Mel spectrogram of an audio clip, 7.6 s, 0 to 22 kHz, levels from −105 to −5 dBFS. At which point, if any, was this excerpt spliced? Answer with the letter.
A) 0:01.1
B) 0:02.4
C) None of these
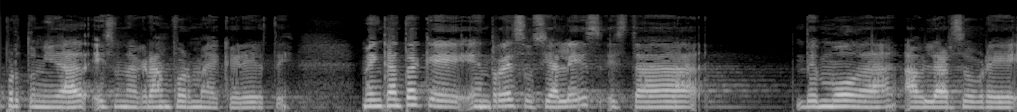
C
